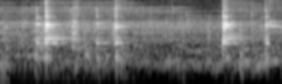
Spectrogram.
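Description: Onions, green chillies and mint are sautéed in a pan, with a soft continuous sizzle broken by a few sharp spatula clinks and scrapes against the metal at irregular intervals.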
